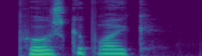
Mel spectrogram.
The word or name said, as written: påskebryg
